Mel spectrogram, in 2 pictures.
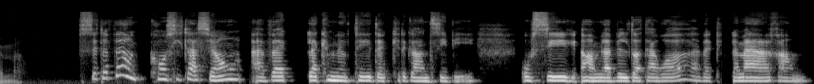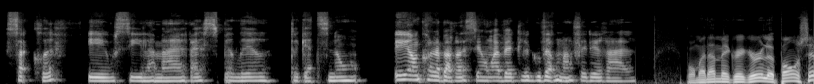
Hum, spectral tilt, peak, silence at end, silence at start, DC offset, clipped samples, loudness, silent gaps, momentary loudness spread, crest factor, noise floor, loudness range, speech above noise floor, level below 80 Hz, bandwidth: none; -5.5 dB/octave; -2 dBFS; 0 s; 0 s; under 0.1%; under 0.1%; -17 LUFS; none; 11 LU; 16 dB; -44 dBFS; 3 LU; 27 dB; -46 dBFS; 12.5 kHz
